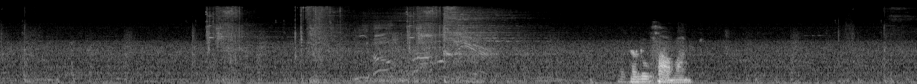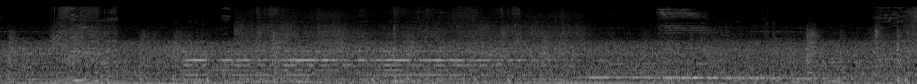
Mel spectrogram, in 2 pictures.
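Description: Game sound effects of magic spells and hits ring out in bursts.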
